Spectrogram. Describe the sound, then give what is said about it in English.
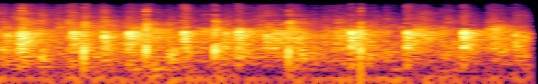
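A crowd claps in a round of applause at a live show, with many overlapping hand claps forming a lively, uneven patter at moderate loudness. “And then crowd, give yourselves a round of applause for that outstanding Foley work.”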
